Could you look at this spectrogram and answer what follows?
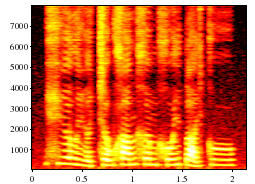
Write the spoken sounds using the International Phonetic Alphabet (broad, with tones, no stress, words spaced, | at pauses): xi˧ə̯li˨˩˨ə̯ cə˨˩˦wxa˧˥nxə˧mxo˧˥j ɗa˨˩˦jku˧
